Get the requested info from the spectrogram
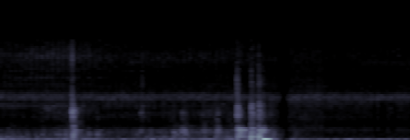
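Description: Handling noise from a phone camera being moved: a few light clicks, then a sharper knock with a low thump about a second and a quarter in.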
